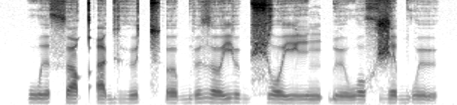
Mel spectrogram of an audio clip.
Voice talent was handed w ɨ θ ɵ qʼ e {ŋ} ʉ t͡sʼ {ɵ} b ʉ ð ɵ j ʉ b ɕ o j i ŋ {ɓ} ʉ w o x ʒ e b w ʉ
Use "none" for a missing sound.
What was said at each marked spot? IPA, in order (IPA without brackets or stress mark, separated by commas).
ɡʱ, ɵ, ɓ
